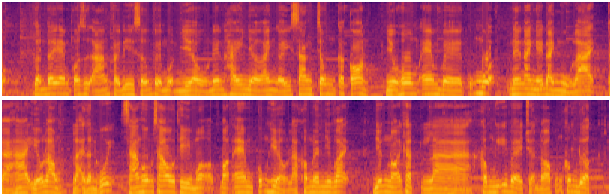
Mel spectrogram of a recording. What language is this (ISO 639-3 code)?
vie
